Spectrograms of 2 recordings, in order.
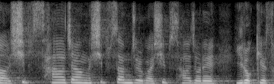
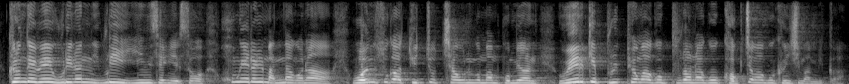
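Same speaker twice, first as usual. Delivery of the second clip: raised, pressing preacher's voice; higher, insistent sermon delivery; forceful preaching; 4 semitones higher, 5 dB louder than usual. Real, not acted. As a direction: drive the point home to the congregation.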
